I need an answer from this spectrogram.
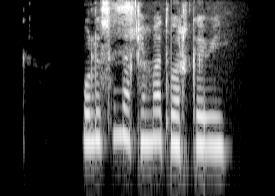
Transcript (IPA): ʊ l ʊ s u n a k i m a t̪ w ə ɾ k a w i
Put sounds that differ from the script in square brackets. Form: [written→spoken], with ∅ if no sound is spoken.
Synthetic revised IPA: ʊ l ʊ s u n a [k→q] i m a t̪ w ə ɾ k a w i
